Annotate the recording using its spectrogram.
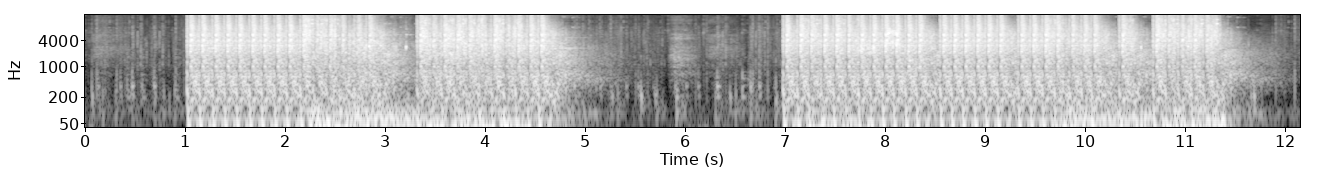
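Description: An automatic rifle fires in long, rapid bursts.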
